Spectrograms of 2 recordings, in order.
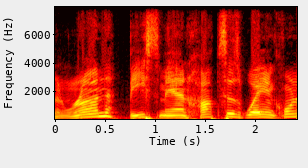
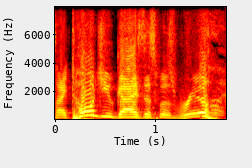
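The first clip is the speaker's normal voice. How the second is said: retold yell; 3 semitones higher, 7 dB louder than usual. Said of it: "Adam yells".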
